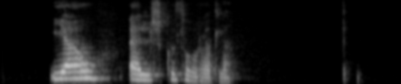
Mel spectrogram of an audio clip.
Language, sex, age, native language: Icelandic, female, 50-59, Icelandic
